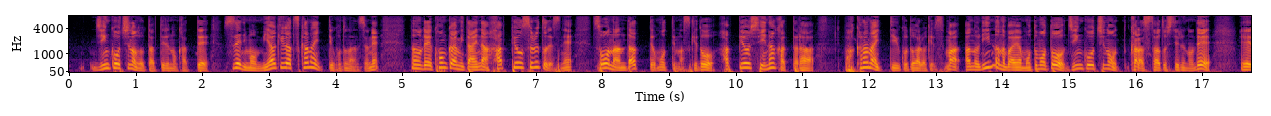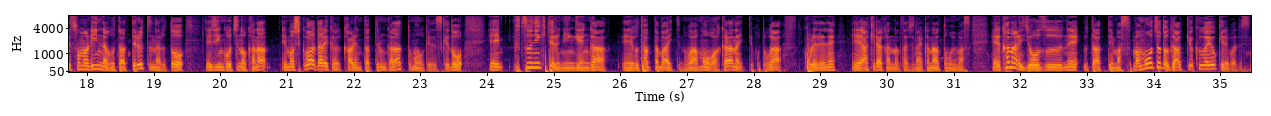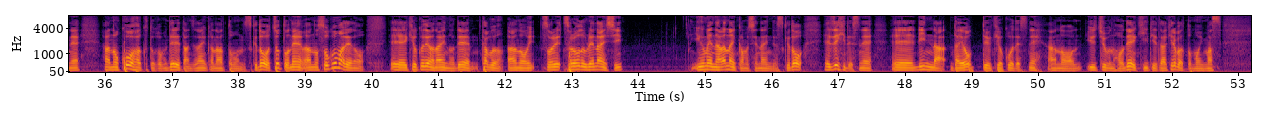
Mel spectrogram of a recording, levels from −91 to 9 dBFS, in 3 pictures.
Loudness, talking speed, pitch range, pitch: -17 LUFS, 460 characters per minute, 115-160 Hz, 135 Hz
